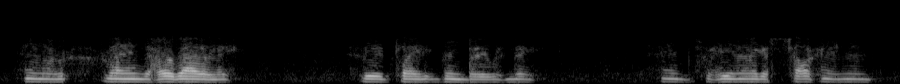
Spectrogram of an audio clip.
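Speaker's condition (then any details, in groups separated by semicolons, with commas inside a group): Parkinson's disease; diagnosed about two years ago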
